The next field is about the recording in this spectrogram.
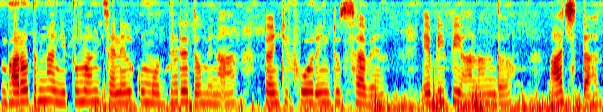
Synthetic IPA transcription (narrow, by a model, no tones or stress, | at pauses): bʱaɾɔt̪ɾɛnaʔɲut̪umant͡ʃɛnɛlkɔmɔd̪ʱjɔɾɛd̪ɔmɛnaʔaʈwɛɳʈipʰɔɾinʈusɛbɛnebipianɔnd̪ɔad͡ʒt̪aɾ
